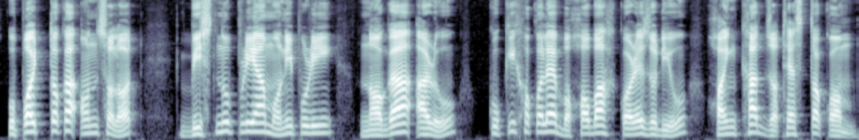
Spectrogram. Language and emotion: Assamese, neutral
